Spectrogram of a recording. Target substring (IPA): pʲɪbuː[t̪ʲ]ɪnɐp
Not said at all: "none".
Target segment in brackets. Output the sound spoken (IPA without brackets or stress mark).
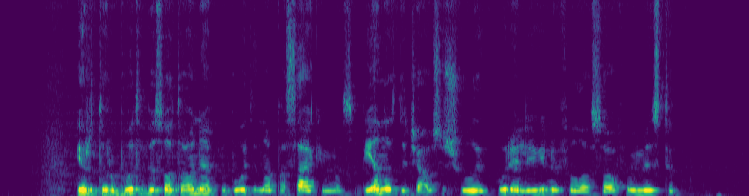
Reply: d̪ʲ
